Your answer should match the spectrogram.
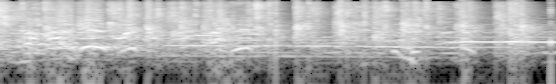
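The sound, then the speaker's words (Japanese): A small gallery audience at a radio station broadcast of the Etsuko Selection program applauds steadily, dense overlapping claps filling the whole clip at a loud, even level, with a few voices and laughter mixed into the clapping. “今日ギャラリーの人が拍手を”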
